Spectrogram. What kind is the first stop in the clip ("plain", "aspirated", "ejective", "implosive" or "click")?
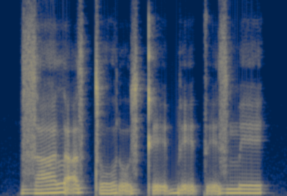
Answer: ejective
